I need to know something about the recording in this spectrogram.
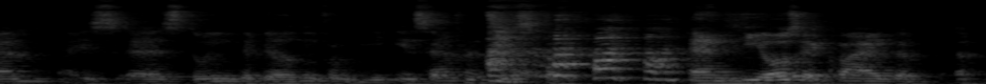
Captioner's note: laughs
